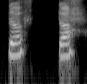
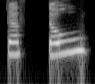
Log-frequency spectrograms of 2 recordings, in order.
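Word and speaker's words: تفتؤا: Nearly, the way you're pronouncing it is as if there was a sakin or sukoon on this hamza. So you're doing a bit of a jerking sound. But because there's a dhamma on here, that needs to be heard, and that's a oo sound.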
